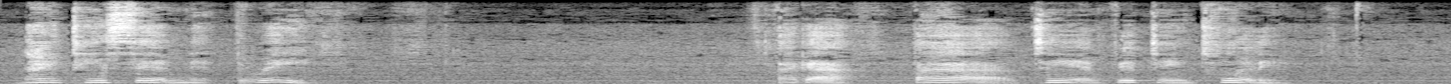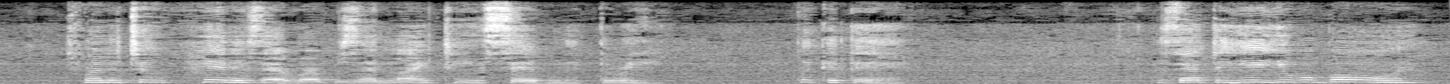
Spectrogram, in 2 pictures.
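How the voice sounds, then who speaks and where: A woman's voice: mid-range voice, lively intonation, a little slow, vocal fry, pauses often, warm tone, a little hiss or hum. A woman, hosting a casual live chat and calling out to her viewers. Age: 50s. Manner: chatty, calls out to viewers. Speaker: live stream host.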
